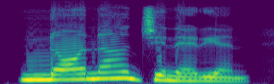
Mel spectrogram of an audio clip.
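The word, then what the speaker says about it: nonagenarian: इसके बाद आता है नोना जेनेरियन। इसे हम बोलेंगे नौना जेनेरियन।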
